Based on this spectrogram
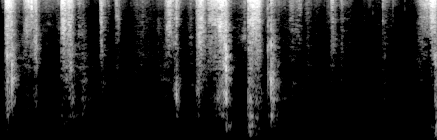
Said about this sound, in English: In this deck, we're going to shuffle again because just to be sure.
